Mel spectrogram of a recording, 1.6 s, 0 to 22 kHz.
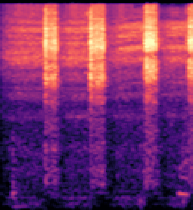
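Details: Mazda 3 automatic transmission on the bench, band servo air-checked with shop air: about four short, even hisses in two seconds, each cut off cleanly; band applies as it should despite slight smoking and delamination.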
